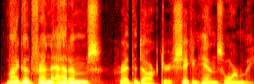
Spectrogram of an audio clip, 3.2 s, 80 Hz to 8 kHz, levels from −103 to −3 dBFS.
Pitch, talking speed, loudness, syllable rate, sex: 100 Hz, 190 wpm, -18 LUFS, 4.8 syllables/s, male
